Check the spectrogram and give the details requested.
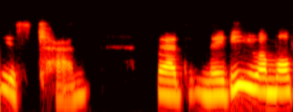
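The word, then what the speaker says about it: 禅: the objective of chan chan is a chinese pronunciation of meditation so in chinese we say meditation school okay our pronunciation is chan but maybe you are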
